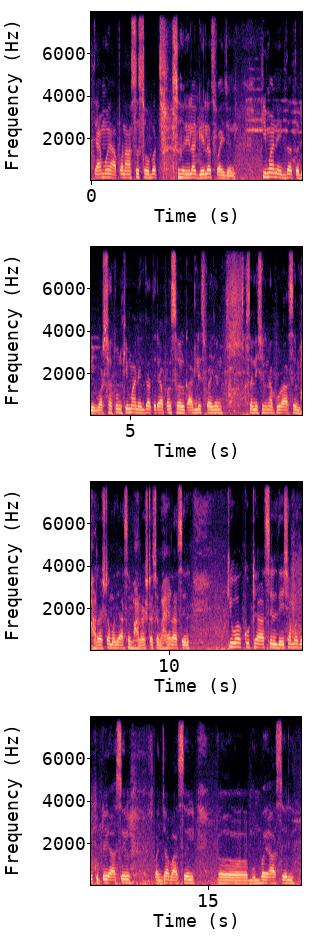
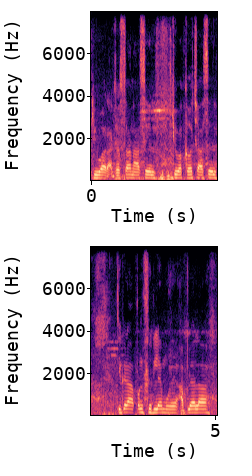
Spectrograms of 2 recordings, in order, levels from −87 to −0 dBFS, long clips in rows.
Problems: constant background noise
